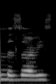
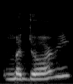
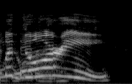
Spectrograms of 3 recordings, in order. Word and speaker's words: Midori: That's because we were saying it wrong. It's Midori? Is it Midori? – It's Midori.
